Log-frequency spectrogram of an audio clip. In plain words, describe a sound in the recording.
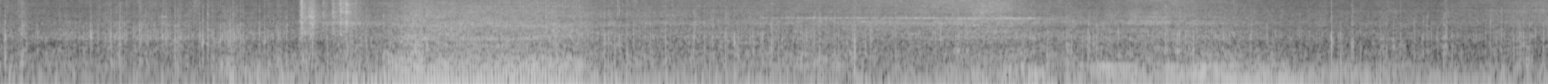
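Motorbike engines idle and pass on a wet street.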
